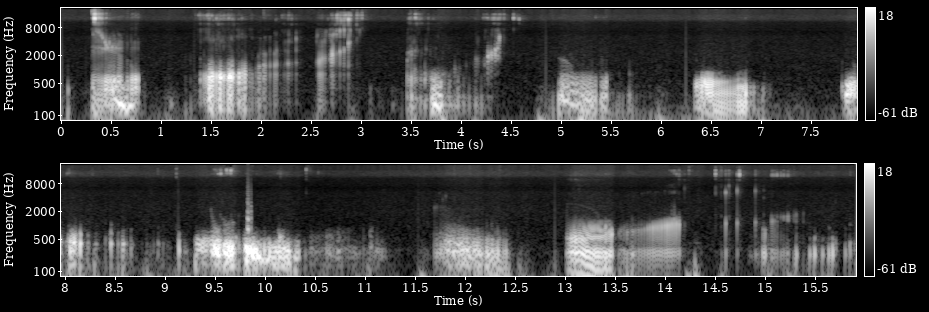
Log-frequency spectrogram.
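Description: Repeated low gurgling, rumbling bursts of stomach growling from hunger, a harmless normal bowel sound.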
